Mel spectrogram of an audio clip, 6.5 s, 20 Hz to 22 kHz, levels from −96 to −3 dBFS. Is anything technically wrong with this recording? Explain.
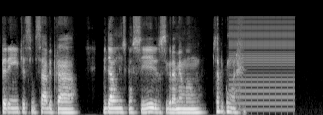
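Yes. From 4.58 to 5.90 s a hard, raspy buzz sits under the speech at a steady level, about 18 dB below it, with a fundamental near 217 Hz and a dense stack of harmonics that pay no attention to what is being said. This is GSM phone buzz. A nearby 2G handset on a call transmits in bursts about 217 times a second, and the audio circuitry rectifies those radio pulses into the audible signal.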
